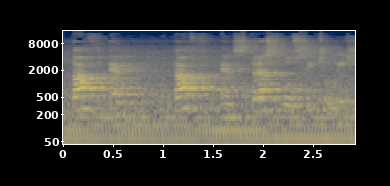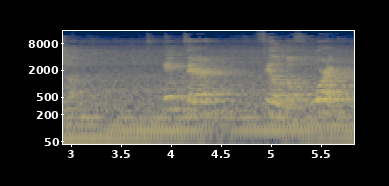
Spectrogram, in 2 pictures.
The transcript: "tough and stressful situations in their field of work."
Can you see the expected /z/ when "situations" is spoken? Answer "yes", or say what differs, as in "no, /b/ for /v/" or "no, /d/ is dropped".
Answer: no, /z/ is dropped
